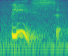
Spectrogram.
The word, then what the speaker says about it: fils: We know that son is fils in French. And I have told you that here this L is not pronounced. Do keep this in your mind. If you say fils, then it's wrong.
